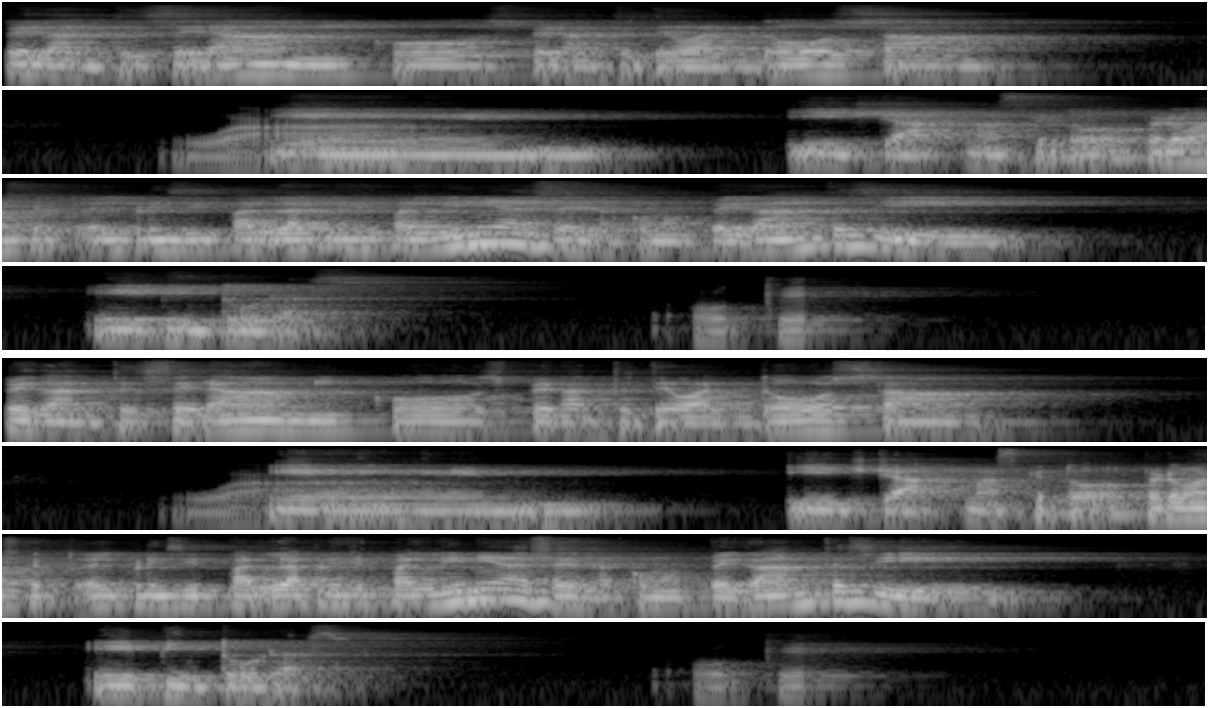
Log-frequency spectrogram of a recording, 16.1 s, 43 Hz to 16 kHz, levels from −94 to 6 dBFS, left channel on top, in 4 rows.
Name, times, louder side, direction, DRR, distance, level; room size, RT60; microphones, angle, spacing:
voice 1, 0.0-3.3 4.9-6.0 6.6-11.4 12.4-13.2, right 1 dB, 90° right, 4 dB, 0.9 m, -31 dB
voice 2, 4.6-5.5 14.4-14.7, left 3 dB, 30° left, 8 dB, 0.4 m, -43 dB
6.3 x 5.0 x 5.2 m, 0.93 s
head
